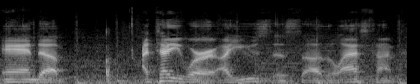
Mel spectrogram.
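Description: A middle-aged American man giving a casual, folksy hands-on product review, talking in a halting, rambling way with repeated words. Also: fairly low pitch, lively intonation, over music. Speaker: tool review channel host. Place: indoors at a workbench.

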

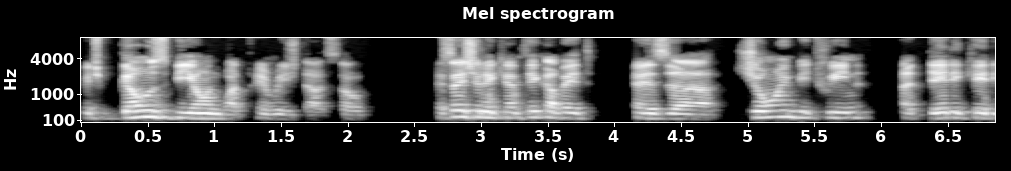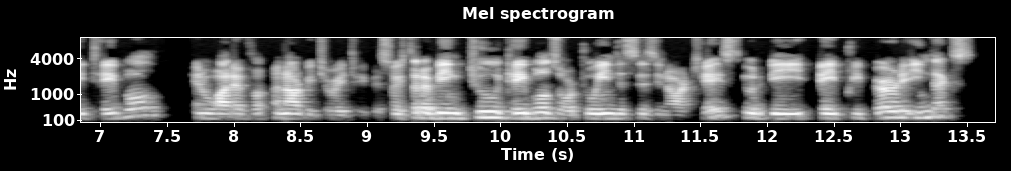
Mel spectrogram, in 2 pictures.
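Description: A man's voice: medium pitch, normal speed, fairly bright tone, low-quality recording. A man giving an informal technical explanation at a live meetup, rephrasing as he goes. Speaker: technical presenter.

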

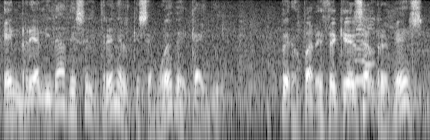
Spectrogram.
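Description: Man acting lively, patient cartoon dad. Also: medium pitch, moderate pace, very noisy, natural voice. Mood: cheerful, patient. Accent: Castilian Spanish. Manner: gentle, explanatory, encouraging. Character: patient, cheerful young dad of a small boy. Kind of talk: children's cartoon dubbing.

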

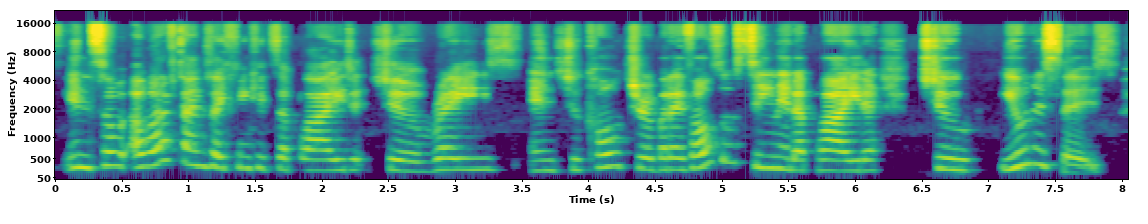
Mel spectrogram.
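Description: This is a woman from Brazil with a fairly high voice, speaking as an author on a video-call panel. She thinks aloud in a measured, hesitant way and pauses to rephrase herself. She comes through a plain laptop mic at home. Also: rough recording. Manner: thoughtful, hesitant, self-correcting. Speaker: children's book author, panelist. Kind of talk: panel discussion answer. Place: home room. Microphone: laptop webcam mic on a video call.

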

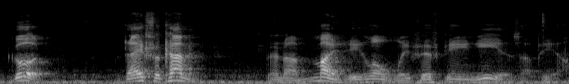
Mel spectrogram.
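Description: A wary old man of the coast in a radio drama. He talks slowly in a folksy, ruminative way, with a lively rise and fall. Faint ambience sits behind him. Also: mid-range voice, a little hiss or hum. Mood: grudging. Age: older. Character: weary, wary old male lighthouse keeper, war veteran. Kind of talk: audio drama acting.

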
